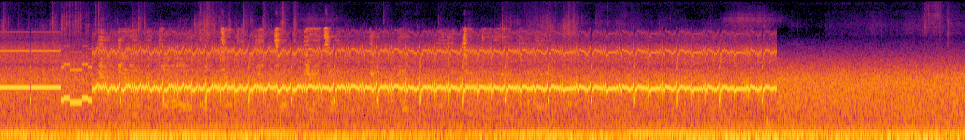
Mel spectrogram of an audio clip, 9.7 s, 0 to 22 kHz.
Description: SSTV (slow-scan television), Scottie S1, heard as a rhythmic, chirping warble, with radio static and the noise inside a car.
